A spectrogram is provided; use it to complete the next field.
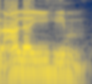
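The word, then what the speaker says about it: عليهم: Kemudian pada lafal alaihim. Alaihim. Di sini ada ya sukun yang didahului dengan fathah. Ini kita namakan dengan bacaan lin. Maka lembut dalam pelafalannya.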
